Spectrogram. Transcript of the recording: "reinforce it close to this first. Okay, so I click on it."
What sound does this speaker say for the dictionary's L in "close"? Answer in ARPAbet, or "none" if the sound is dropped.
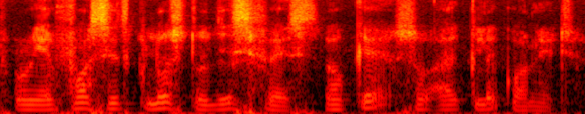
L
